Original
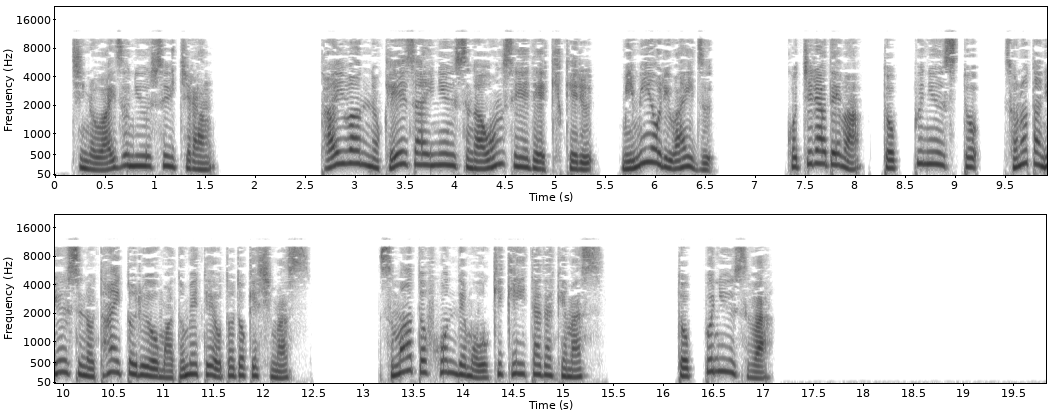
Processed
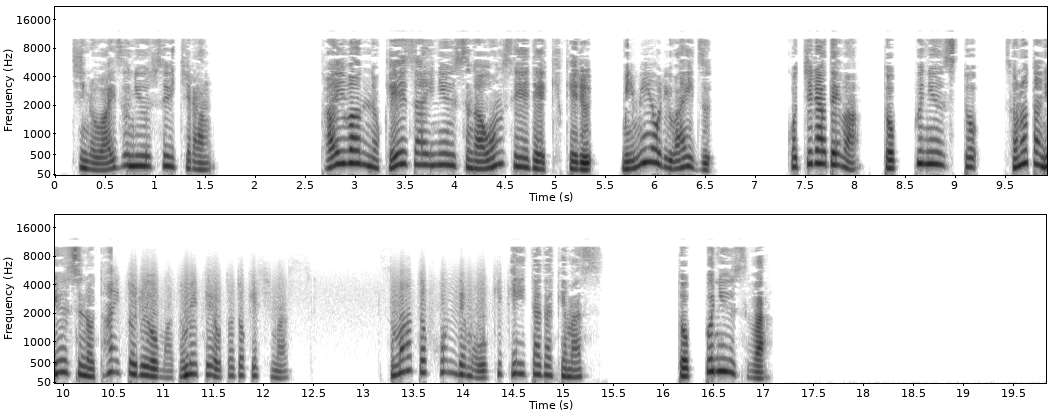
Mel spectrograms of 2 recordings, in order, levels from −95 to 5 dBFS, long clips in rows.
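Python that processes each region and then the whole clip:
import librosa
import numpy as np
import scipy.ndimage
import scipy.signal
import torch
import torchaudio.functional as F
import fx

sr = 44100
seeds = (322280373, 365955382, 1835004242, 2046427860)

y = fx.chain(x, sr, fx.lowpass(hz=2200.0, slope=12),
    fx.low_shelf(hz=290.0, db=-4.0), at=(5.73, 6.15))
y = fx.chain(y, sr, fx.crossing_spikes(level_db=-19.0),
    fx.lowpass(hz=3700.0, slope=24),
    fx.upward_expand(threshold_db=-40.0, expansion=1.5), at=(10.49, 14.48))
y = fx.peak_eq(y, sr, hz=310.0, db=6.0, octaves=0.33)
y = fx.upward_expand(y, sr, threshold_db=-30.0, expansion=2.5)
y = y * 10.0 ** (8.5 / 20.0)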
